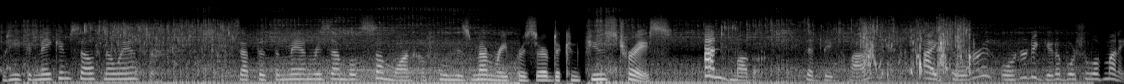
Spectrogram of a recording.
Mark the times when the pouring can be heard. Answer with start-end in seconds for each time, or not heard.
0.8-2.5, 7.2-9.8.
